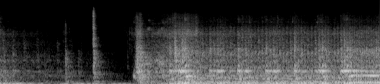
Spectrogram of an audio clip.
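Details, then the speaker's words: 1991 Yanmar B50 excavator diesel after warning buzzer/temperature light wiring repair: clatter at start then steady rumbling idle, no buzzer after starting; warning circuit normal, low oil pressure alarm tested working. "so ignition on so we have warning so start it up no buzzer"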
